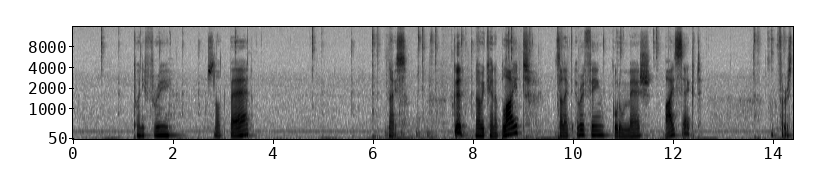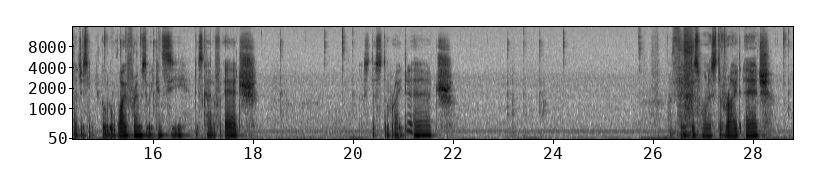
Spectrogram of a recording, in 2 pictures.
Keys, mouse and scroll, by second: 0.7 middle click, 1.9 scroll up 2, 2.0 middle click, 3.1 click, 4.8 middle click, 5.8 Tab, 6.7 KP_7, 7.0 Tab, 7.4 scroll down 4, 7.7 shift+middle click, 8.5 click, 8.9 Tab, 9.1 scroll up 2, 9.5 a, 10.7 click, 14.0 z, 14.7-15.5 scroll up 4, 15.0 shift+middle click, 15.7 shift+middle click, 16.9 middle click, 19.3 click, 19.8 middle click, 23.3 middle click, 24.0 click, 27.2 KP_7, 28.0-28.5 scroll up 3, 28.6 shift+middle click.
